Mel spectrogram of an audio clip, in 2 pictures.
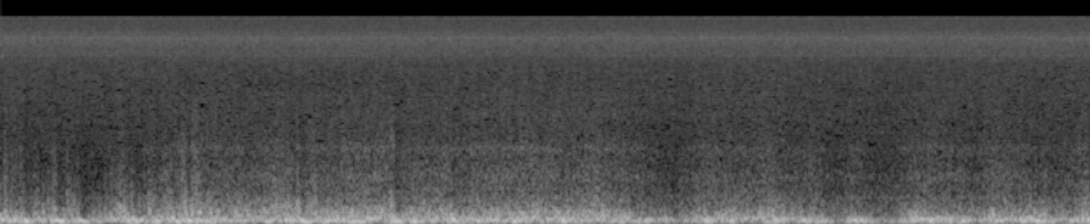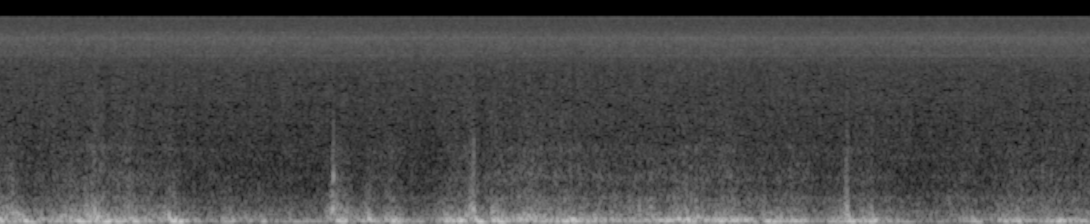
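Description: Wind buffeting the microphone: a loud, unsteady low rumble with no clear pitch. A couple of faint clicks come about eleven seconds in.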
